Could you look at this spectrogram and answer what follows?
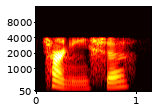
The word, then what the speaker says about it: Tarnisha: Tarnisha.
